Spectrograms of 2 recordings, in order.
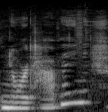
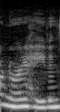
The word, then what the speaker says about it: Nordhaven: into Nord Haven or supposedly this is pronounced Nord Haven but I really like how Nord Haven sounds and that's what it even looks like to me so that's what I'm going with so here is the world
